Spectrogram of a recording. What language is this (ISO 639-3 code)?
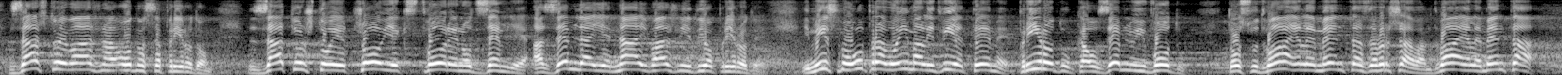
srp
